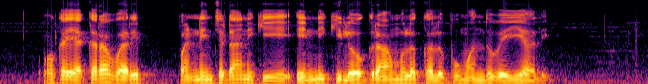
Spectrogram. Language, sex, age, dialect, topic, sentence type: Telugu, male, 18-24, Utterandhra, agriculture, question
